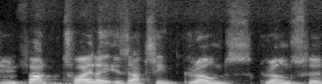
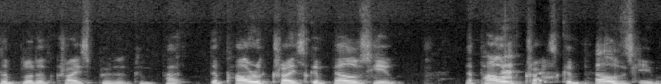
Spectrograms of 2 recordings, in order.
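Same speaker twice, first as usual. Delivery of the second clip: ordinary talk, nothing marked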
